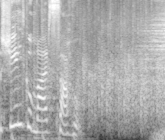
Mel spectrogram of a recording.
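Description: Audience of children applauding, the clapping taking over about a second in as a woman's voice ends.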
